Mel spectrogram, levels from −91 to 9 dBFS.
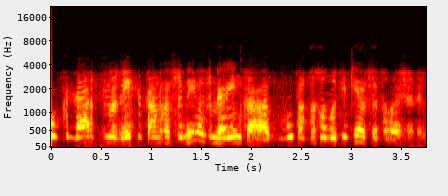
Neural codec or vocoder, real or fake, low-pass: codec, 44.1 kHz, 1.7 kbps, Pupu-Codec; fake; 7.2 kHz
